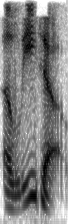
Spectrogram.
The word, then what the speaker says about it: Aledo: With this episode is when the ship that they're on is right, the Aledo, right? A-L-E-D-O. – Yeah. – But I kept hearing it being pronounced Alito, right?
